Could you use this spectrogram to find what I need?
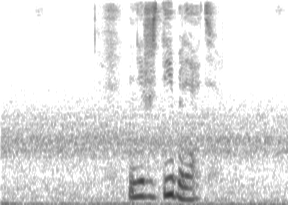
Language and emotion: Russian, angry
